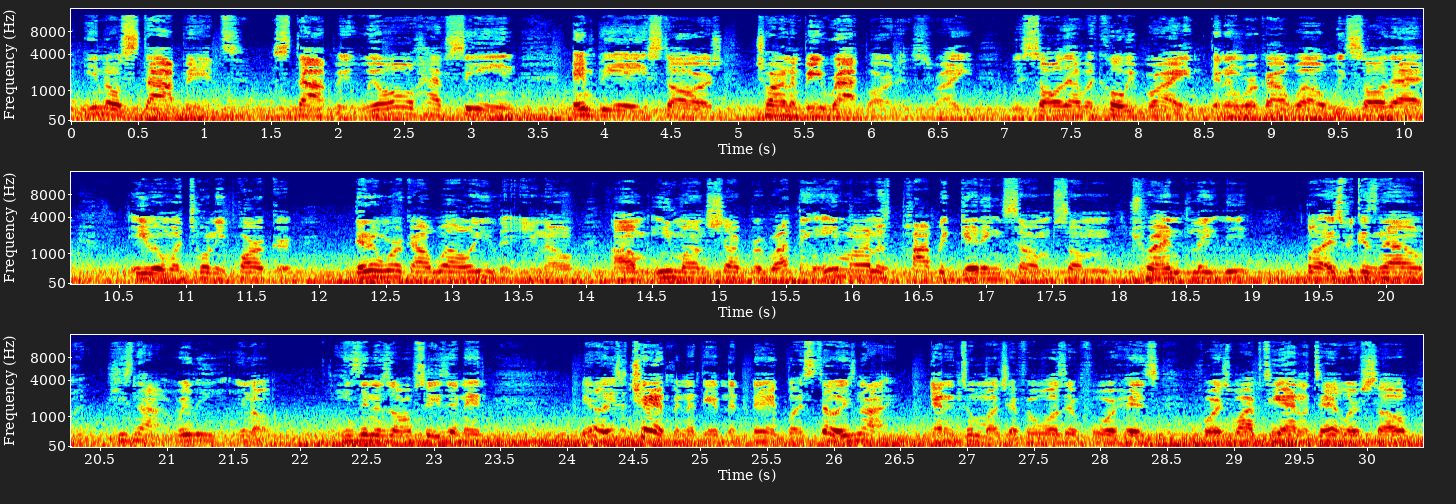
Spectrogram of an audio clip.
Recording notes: Today I will talk about thoughts in my car.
